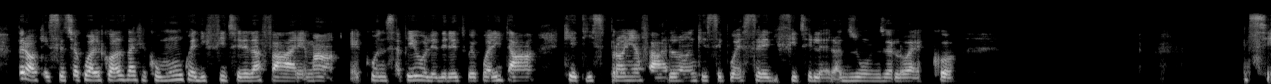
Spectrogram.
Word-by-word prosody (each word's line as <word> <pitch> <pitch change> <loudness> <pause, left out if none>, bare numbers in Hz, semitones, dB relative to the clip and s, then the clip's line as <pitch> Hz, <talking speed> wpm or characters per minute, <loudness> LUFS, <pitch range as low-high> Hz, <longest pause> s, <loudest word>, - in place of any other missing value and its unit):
però 275 -9 +8
che 180 - -5
se 190 - -1
c'è 205 +2 +1
qualcosa 200 +1 +3
che 195 -2 -9
comunque 195 +3 -2
è - - 0
difficile 175 0 -3
da 175 +1 +2
fare, 160 -1 +3
ma 175 +1 +2 0.2
è - - -7
consapevole 185 -1 -1
delle 170 +1 0
tue 170 0 -3
qualità, 175 0 +2 0.3
che 390 -6 +2
ti 175 - -5
sproni 180 0 -1
a 180 - -3
farlo 165 -1 +2
anche 175 +2 -6
se 175 0 -5
può 170 - -2
essere 165 +1 -1
difficile 175 -1 -4
raggiungerlo, 165 -1 -3
ecco. 155 -1 0 2.9
Sì, - - -1
175 Hz, 140 wpm, -23 LUFS, 170-190 Hz, 2.9 s, però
